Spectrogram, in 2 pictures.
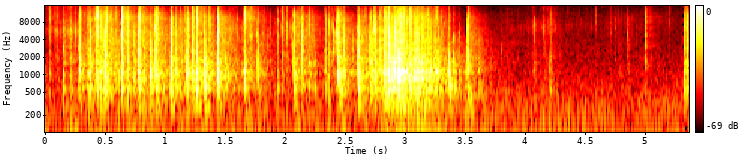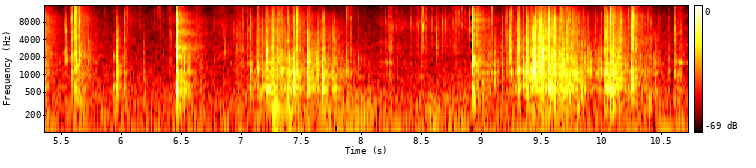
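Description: A metal utility blade scrapes and cuts scored cubes off a solid green bar of soap held in the palm. Dense, crisp, crumbly scraping bursts come in clusters, bright and dry with no ring. A short quiet gap follows the first long stretch, then scattered sharp cuts and two more scraping runs.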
